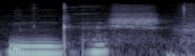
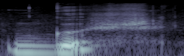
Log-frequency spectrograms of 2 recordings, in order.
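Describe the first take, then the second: First: "gauche" with an open O, like "gosh"; short open vowel in "gauche"; accented open-O "gauche"; own accent. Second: "gauche" with a closed O, like "gohsh"; careful closed-vowel "gauche"; standard closed O. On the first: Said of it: "Moi, je dis à gauche". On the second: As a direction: round and lengthen the vowel in "gauche". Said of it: "c'est le clou que j'ai un problème". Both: Shown as a demonstration.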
